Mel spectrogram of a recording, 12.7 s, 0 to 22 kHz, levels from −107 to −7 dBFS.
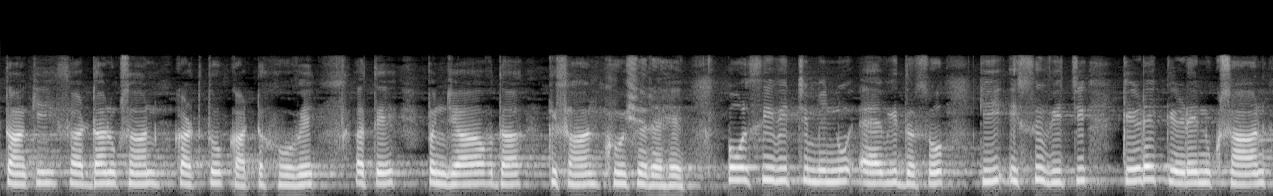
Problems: constant background noise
